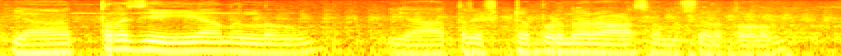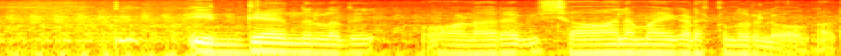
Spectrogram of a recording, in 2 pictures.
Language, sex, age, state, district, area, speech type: Malayalam, male, 30-45, Kerala, Malappuram, rural, spontaneous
